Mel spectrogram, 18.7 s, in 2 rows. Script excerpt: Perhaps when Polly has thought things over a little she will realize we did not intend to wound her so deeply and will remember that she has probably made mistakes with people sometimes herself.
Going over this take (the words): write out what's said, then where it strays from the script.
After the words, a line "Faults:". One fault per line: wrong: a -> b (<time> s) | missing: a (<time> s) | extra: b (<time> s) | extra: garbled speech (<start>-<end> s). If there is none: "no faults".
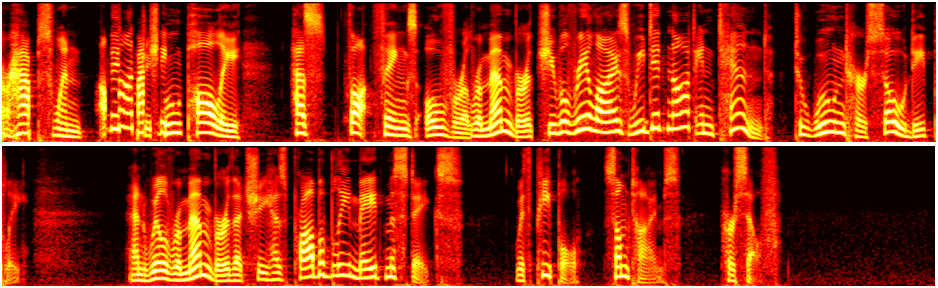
Perhaps when [garbled] Polly has thought things over a remember she will realize we did not intend to wound her so deeply and will remember that she has probably made mistakes with people sometimes herself.
Faults:
extra: garbled speech (0.9-1.8 s)
wrong: little -> remember (4.7 s)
